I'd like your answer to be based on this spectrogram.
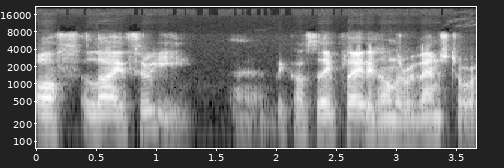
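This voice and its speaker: Speaking with a Swedish accent, a man uses lively intonation at a fairly high pitch and moderate pace. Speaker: podcast panelist. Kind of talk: casual chat.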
